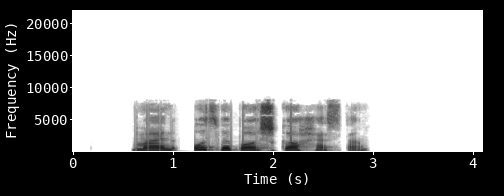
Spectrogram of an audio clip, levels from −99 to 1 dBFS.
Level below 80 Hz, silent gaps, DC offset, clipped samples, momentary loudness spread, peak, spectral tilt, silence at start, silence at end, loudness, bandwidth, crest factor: -54 dBFS; 2.68-2.72 s; under 0.1%; under 0.1%; 15 LU; -2 dBFS; -4 dB/octave; 0.65 s; 1.15 s; -17 LUFS; 8.4 kHz; 16 dB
